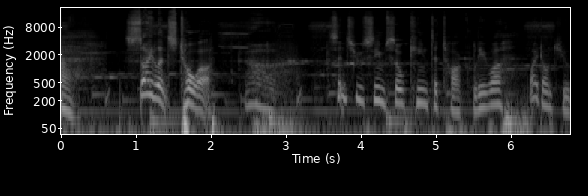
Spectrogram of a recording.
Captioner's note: frustrated sounds; heavy sigh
